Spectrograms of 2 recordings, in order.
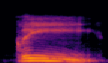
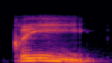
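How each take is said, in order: First: The q is said light, with a thin vowel. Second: The q is said light, with a thin vowel.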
